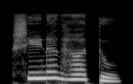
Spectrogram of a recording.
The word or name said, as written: ಕ್ಷೀಣಧಾತು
